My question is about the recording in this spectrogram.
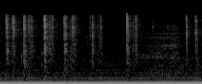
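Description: Computer keyboard being typed on: a quick run of keystrokes that thins out after about a second and a half, over a steady low hum.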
